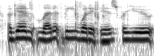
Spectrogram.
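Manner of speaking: normal talking voice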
